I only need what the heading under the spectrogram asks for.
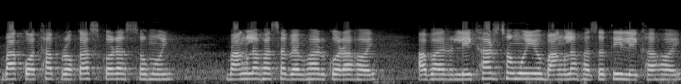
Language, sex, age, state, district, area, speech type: Bengali, female, 60+, West Bengal, Jhargram, rural, spontaneous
